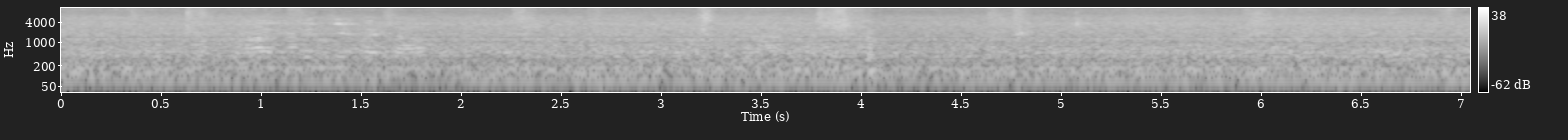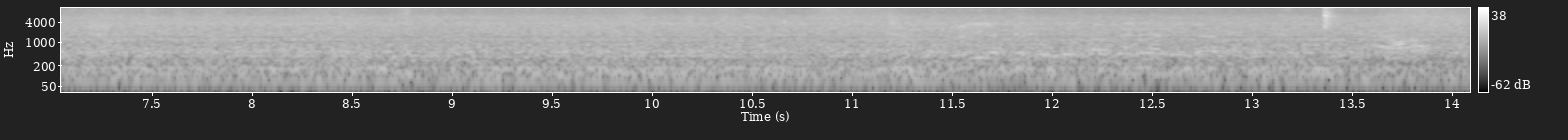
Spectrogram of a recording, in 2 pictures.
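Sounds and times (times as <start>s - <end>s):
bus drivetrain rumble: 0.0s - 14.0s.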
